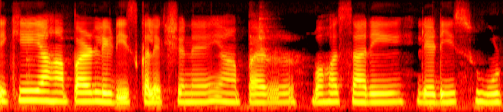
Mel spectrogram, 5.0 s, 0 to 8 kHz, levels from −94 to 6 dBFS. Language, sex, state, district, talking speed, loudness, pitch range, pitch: Hindi, female, Uttar Pradesh, Jyotiba Phule Nagar, 155 wpm, -18 LUFS, 180-200 Hz, 190 Hz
